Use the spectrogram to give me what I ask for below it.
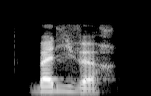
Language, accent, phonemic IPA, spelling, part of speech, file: French, France, /ba.li.vœʁ/, baliveur, noun, LL-Q150 (fra)-baliveur.wav
- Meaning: someone who staddles trees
